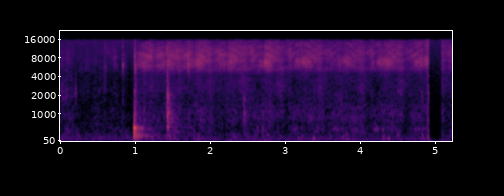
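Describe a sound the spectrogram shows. An eraser rubs with a soft swishing against a blackboard.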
